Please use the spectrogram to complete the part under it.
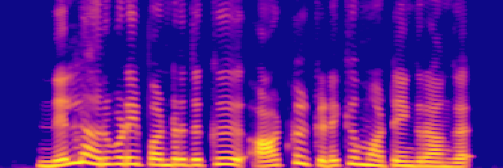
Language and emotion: Tamil, sad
